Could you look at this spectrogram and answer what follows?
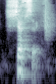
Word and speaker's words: Schefcik: I'm your host, Corey Zelnik, and today I have a special guest, a new friend of mine, Chefsick, like the chef is sick.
